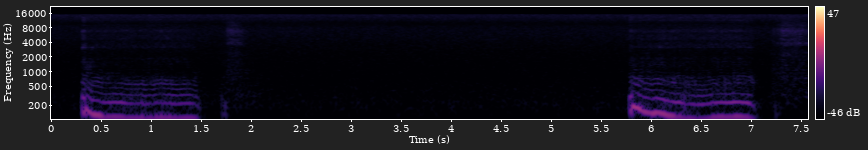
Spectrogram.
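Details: Bulldog snoring: two loud, low, rumbling snores about five seconds apart, each followed by a soft exhale, with a quiet room between them.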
